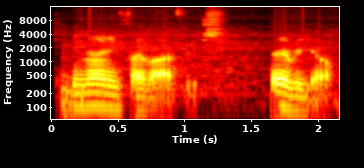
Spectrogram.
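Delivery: usual speaking voice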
